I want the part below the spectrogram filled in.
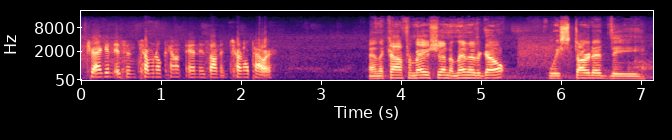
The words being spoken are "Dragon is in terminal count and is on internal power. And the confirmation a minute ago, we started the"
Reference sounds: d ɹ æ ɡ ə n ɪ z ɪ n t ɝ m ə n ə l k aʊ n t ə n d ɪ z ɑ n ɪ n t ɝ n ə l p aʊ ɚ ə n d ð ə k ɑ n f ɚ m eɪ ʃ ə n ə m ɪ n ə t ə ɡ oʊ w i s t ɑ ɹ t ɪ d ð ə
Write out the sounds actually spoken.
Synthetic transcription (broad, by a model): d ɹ æ ɡ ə n ɪ z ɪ n t ɝ m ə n l k aʊ n t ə n ɪ z n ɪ n t ɝ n l p aʊ ɚ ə n ð ə k ɑ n f ɚ m eɪ ʃ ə n ə m ɪ n ə t ə ɡ oʊ w i s t ɑ ɹ t ɪ d ð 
